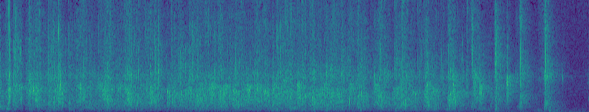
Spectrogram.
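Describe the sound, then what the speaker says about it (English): An audience at a gathering on police violence breaks into strong, sustained applause, dense and close for about seven seconds before thinning to a few scattered claps. "I want y'all to give a strong round of applause for our brother, Ward Churchill."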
